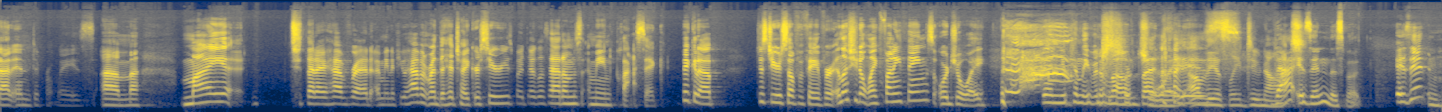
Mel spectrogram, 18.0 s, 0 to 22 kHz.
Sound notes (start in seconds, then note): 12.5 laughter in room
